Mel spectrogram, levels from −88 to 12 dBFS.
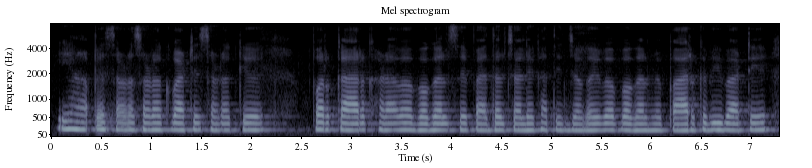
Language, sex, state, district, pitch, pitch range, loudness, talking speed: Bhojpuri, female, Uttar Pradesh, Gorakhpur, 175 Hz, 175-180 Hz, -35 LUFS, 175 wpm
